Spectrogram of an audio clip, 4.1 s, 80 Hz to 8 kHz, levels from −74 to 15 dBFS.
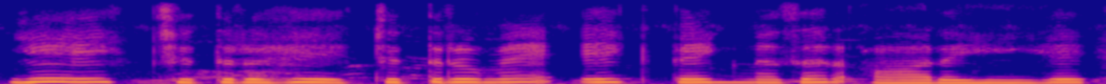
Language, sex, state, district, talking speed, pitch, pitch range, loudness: Hindi, female, Madhya Pradesh, Bhopal, 175 wpm, 290 Hz, 280-300 Hz, -14 LUFS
